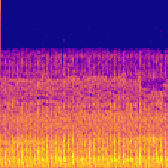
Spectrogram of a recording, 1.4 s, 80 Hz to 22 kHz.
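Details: VW Golf GT TDI diesel, off the road since January 2020, radiator burst so no coolant added: even diesel clatter about seven beats a second, steady, no knock or misfire; healthy idle.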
